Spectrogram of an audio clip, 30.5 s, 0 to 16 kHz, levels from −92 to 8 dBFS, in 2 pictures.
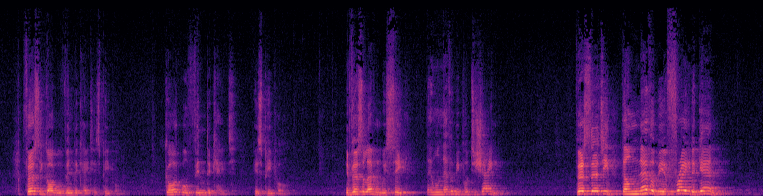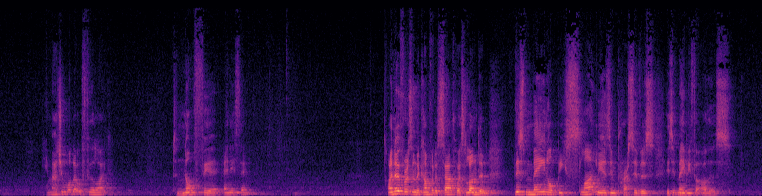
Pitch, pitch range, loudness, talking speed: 170 Hz, 150-200 Hz, -25 LUFS, 130 wpm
